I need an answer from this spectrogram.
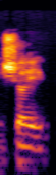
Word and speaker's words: Chui: First of all, Farrah, you pronounced my last name Chui 100% correctly, so thank you for that.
